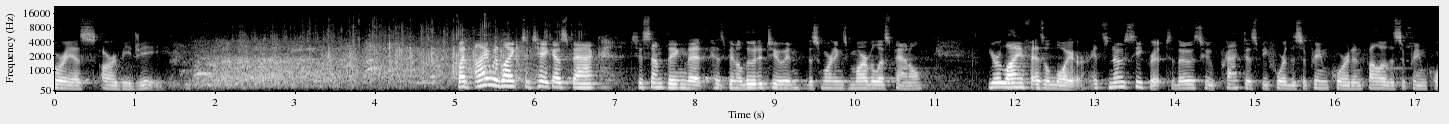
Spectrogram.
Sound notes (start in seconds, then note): 1.4 laughter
